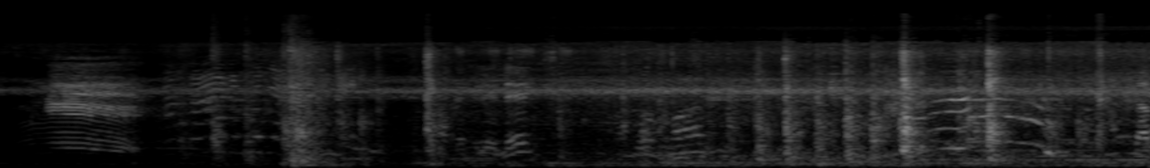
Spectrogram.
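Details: Madura cattle, a newly bought cow: a short, falling, nasal moo near the start, then a long stretch of clattering knocks and bangs, with music playing.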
